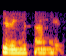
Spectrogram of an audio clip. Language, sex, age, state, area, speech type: Tamil, female, 30-45, Tamil Nadu, rural, conversation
